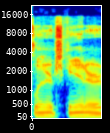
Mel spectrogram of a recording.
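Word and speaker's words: Lynyrd Skynyrd: then 73 is when they put out that Pronounced Leonard Skinner, and then 77, that's it.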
